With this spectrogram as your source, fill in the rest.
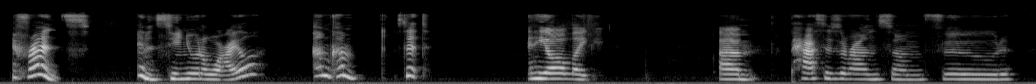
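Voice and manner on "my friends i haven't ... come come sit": quick, welcoming psychic voice. The storyteller voices the psychic coming over to greet the group: Ue the psychic's voice. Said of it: "and he stops for a moment and smiles and comes over to all of you. My friends, / and he stops for a moment and smiles and comes over to all of you. / Let's go see the psychic".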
